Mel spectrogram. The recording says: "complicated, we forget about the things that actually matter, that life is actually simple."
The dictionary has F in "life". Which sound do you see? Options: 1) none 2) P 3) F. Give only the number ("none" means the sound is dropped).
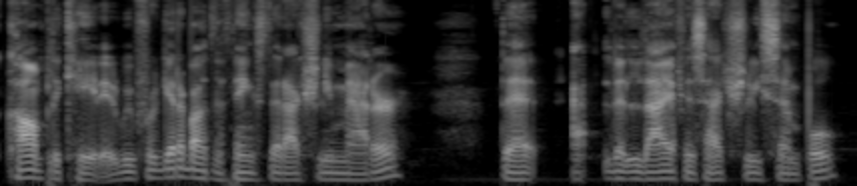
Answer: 3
